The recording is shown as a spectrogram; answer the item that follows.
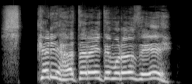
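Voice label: Voice zodiac burst, Japanese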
